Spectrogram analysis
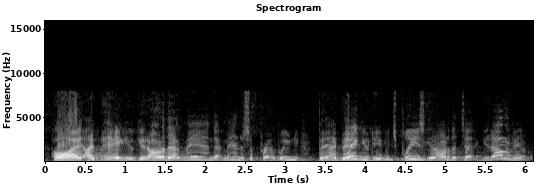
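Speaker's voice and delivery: high, stammering mock plea; mock begging. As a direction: play at begging, to show how absurd it is. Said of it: "Who's the one begging?".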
